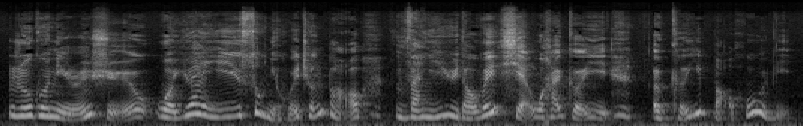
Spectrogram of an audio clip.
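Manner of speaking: halting, hesitant suitor voice; stammering prince. A narrator's reading. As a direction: offer help haltingly, tripping over words. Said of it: "王子结结巴巴地说".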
